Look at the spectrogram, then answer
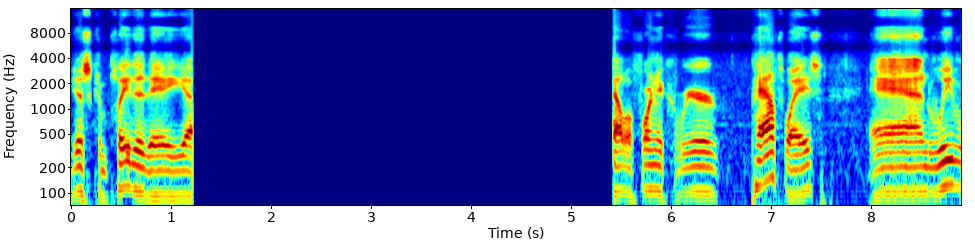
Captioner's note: audio drops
